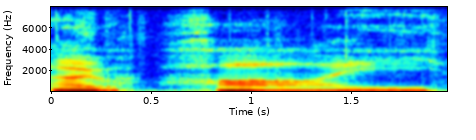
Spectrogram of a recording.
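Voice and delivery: low, sarcastic hi.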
